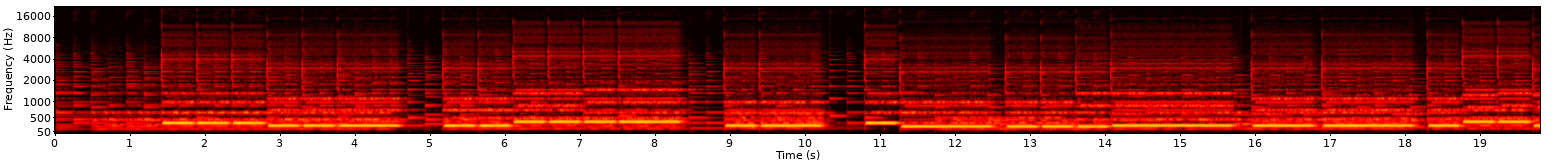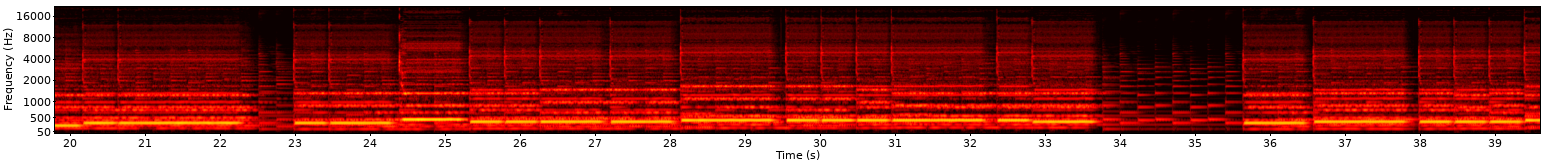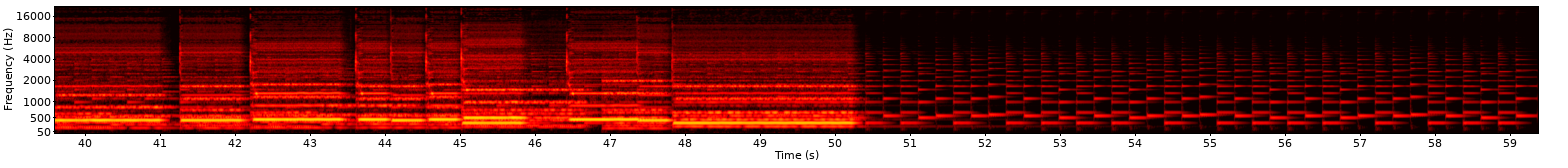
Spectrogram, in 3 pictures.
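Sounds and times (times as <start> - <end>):
alto voice singing: 0.1 - 34.0, 35.6 - 50.6.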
